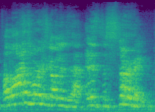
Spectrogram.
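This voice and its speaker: A woman's voice: fast talker, a crowd in the background. A woman playing a hideous boastful bargainer. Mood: grandiose. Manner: booming, theatrical declamation. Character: hideous pushy fairy-tale bargainer, boastful. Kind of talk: student stage comedy. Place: school theatre stage. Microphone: far camera in audience. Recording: echoey hall from far off.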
